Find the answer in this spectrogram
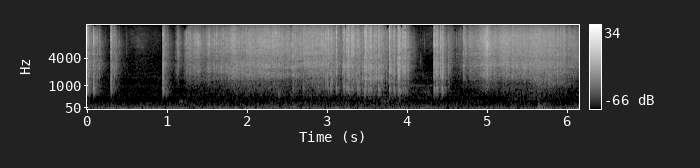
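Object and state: Plastic box of glass seed beads being sifted.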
